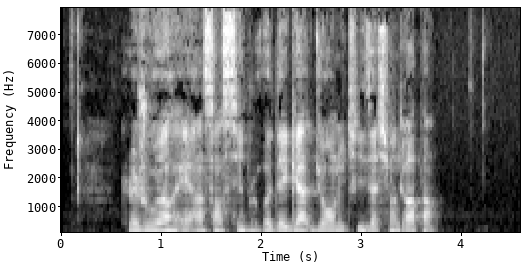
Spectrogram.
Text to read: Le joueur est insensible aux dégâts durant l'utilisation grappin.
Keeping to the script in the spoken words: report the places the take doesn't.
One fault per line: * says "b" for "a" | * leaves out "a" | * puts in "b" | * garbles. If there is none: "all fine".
all fine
